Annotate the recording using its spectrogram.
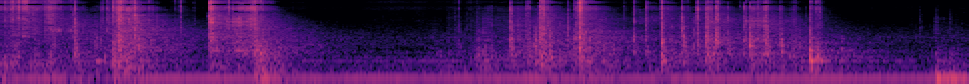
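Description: Plastic packaging crinkles as it is pulled away.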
